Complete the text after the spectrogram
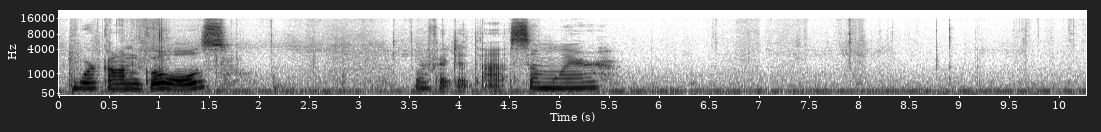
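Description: A sticker peels softly off a backing sheet.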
